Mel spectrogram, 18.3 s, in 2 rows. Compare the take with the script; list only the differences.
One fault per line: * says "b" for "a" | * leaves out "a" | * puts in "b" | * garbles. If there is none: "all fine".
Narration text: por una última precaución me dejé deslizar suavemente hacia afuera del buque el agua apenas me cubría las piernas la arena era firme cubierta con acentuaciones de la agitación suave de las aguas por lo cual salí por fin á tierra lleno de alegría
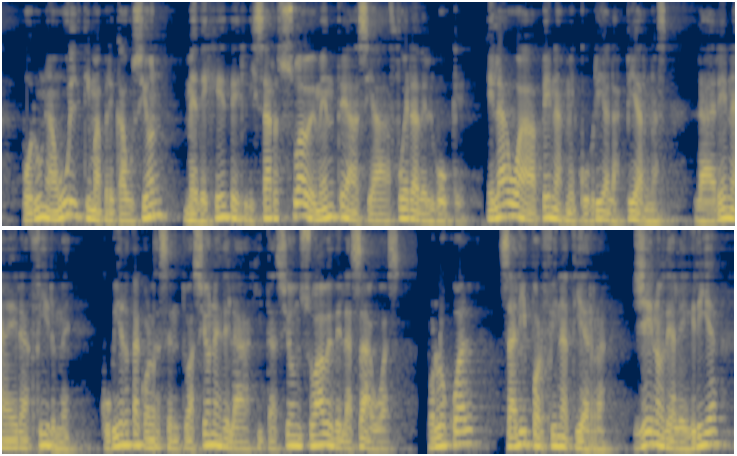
all fine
